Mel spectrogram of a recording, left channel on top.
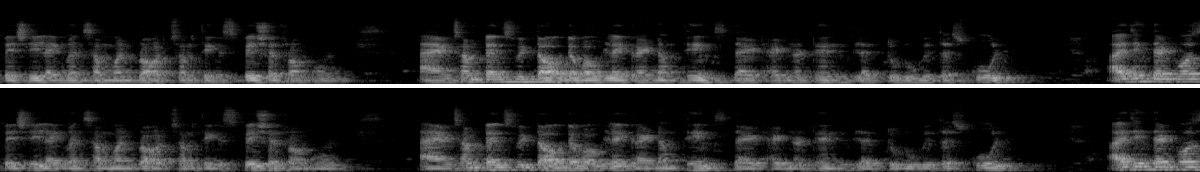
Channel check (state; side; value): normal; both; correlation 0.36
